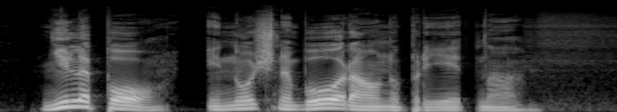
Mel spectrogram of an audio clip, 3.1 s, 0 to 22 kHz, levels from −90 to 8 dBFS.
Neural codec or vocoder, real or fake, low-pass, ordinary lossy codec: none; real; 19.8 kHz; none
